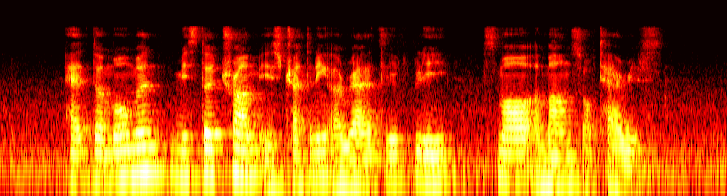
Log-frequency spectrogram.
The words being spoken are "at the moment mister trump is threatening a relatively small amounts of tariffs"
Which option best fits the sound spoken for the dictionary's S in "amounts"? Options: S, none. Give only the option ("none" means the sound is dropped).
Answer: S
